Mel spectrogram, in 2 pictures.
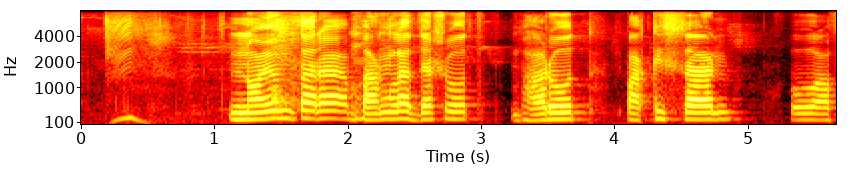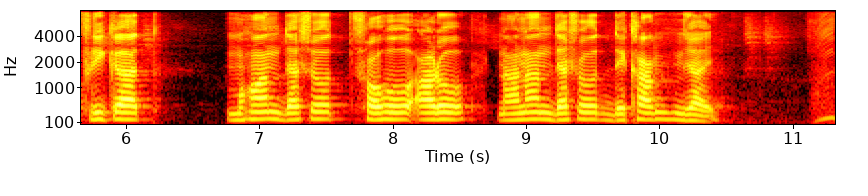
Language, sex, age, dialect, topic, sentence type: Bengali, male, 18-24, Rajbangshi, agriculture, statement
